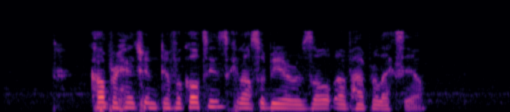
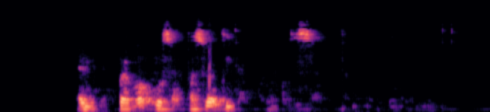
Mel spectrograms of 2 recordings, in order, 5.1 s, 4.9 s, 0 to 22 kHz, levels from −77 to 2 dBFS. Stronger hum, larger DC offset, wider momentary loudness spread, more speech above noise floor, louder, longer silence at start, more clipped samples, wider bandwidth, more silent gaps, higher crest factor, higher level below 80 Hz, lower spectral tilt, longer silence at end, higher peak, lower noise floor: neither; neither; first, 18 LU vs 15 LU; second, 34 dB vs 45 dB; second, -33 LUFS vs -17 LUFS; second, 0.5 s vs 0.8 s; neither; second, 7.4 kHz vs 9.6 kHz; neither; about the same, 22 dB vs 18 dB; second, -64 dBFS vs -56 dBFS; about the same, -4.5 dB/octave vs -4.5 dB/octave; second, 0.85 s vs 1.75 s; second, -14 dBFS vs -2 dBFS; first, -67 dBFS vs -61 dBFS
